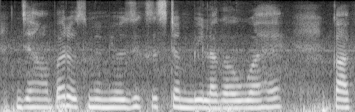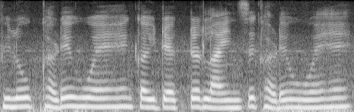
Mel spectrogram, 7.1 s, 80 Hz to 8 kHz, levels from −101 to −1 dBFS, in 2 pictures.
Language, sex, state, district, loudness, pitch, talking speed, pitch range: Hindi, female, Punjab, Kapurthala, -11 LUFS, 215 Hz, 180 wpm, 205-225 Hz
